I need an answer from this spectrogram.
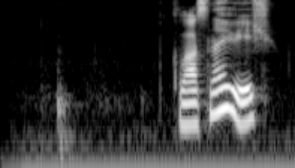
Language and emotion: Russian, positive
